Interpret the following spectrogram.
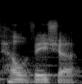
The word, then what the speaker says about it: Helvetia: like helvidia or uh helvetia uh but it's pronounced helvetia so that's one to know um as well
